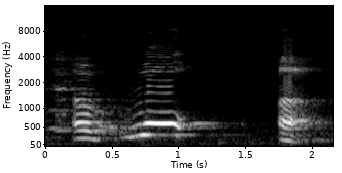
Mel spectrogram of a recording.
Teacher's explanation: And what they're doing is they're making glottal stops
